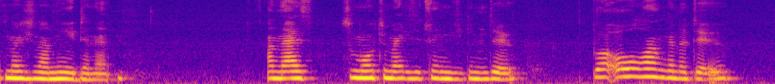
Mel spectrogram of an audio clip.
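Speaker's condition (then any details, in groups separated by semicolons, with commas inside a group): Cerebral palsy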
